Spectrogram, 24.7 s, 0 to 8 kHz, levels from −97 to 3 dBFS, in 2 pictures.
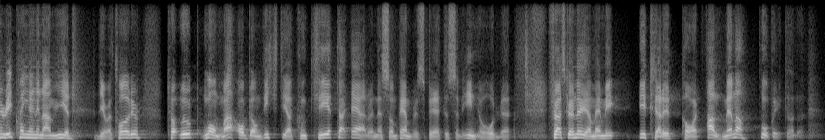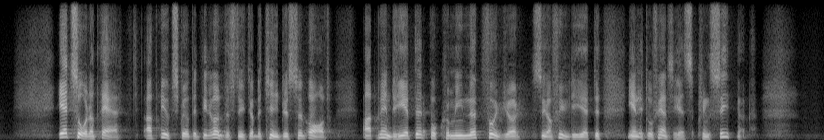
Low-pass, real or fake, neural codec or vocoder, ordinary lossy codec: none; fake; codec, 16 kHz, 0.5 kbps, FunCodec, trained on Chinese and English, 25 frames a second; none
